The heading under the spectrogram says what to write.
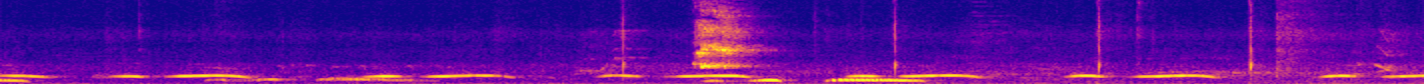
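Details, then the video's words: Very tame spotted dove playing with a hand: a steady run of short arched whistled notes about twice a second, with a few lower cooing notes in between and some scattered clicks. "bunyi burung tekukur"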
